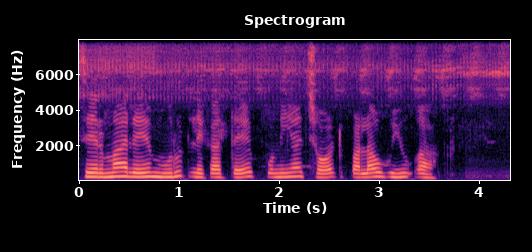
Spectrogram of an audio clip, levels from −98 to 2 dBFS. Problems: constant background noise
